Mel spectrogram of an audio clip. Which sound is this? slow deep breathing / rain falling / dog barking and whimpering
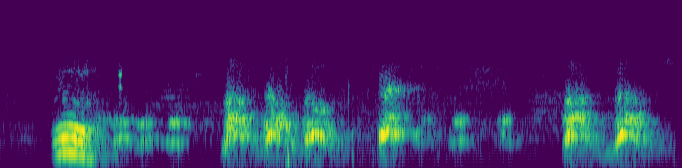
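dog barking and whimpering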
